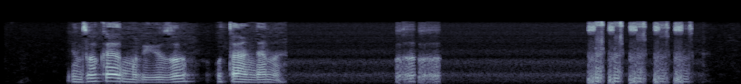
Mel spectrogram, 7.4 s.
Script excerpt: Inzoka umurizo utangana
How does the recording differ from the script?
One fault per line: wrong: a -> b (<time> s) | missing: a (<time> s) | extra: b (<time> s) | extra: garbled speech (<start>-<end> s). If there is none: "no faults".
no faults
